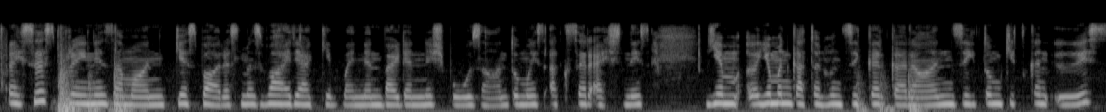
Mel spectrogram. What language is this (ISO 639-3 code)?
kas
